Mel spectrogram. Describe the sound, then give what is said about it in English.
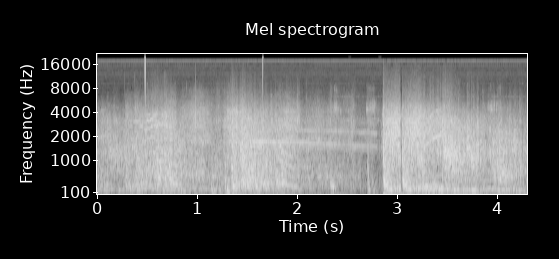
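Gunfire in a shootout with captors among rocks: a few sharp shots crack over a dense, rumbling din of continuous noise, with a louder burst near the end. “takes cover behind rocks and continues to bombard the captors with repeated fire”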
